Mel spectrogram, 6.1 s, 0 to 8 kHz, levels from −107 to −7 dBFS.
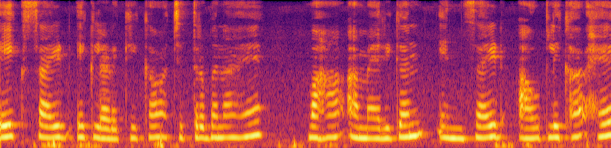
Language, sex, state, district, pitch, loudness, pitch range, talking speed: Hindi, female, Jharkhand, Sahebganj, 225 Hz, -17 LUFS, 215-230 Hz, 135 wpm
